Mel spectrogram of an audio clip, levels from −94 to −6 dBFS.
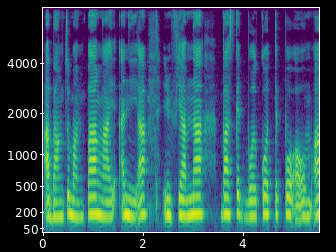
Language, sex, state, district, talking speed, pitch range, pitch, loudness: Mizo, female, Mizoram, Aizawl, 175 wpm, 160-185 Hz, 175 Hz, -18 LUFS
